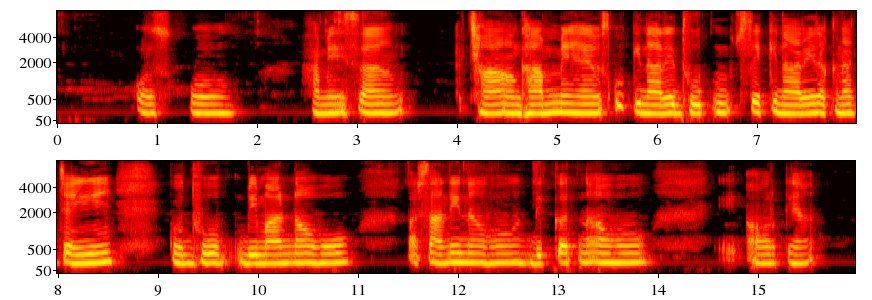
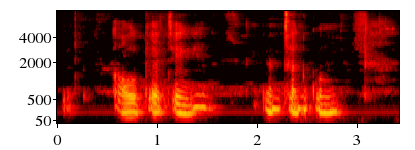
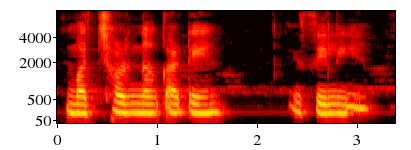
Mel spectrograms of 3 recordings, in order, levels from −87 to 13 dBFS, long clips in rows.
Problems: none marked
